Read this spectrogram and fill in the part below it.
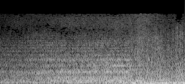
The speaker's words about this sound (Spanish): La materia se transfiere de una a otra hasta alcanzar un punto crítico. La estrella más pequeña estalla en una serie de enormes explosiones nucleares.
